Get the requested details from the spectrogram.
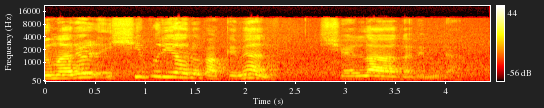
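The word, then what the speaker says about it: Selah: 자, 그 말을 히브리어로 바꾸면 쉘라가 됩니다. 자, 그 말을 영어로 발음하면 실라가 됩니다.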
